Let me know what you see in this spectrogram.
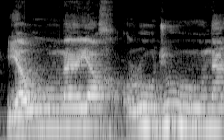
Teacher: خا کو موٹا کر کے پڑھنا ہے اس لیے کہ خا موٹے حروف میں سے ہے · را کو موٹا کر کے پڑھیں گے اس لیے کہ را پر پیش ہے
